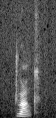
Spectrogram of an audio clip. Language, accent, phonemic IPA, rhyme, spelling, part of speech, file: English, US, /dɹʌŋk/, -ʌŋk, drunk, adjective / adverb / noun / verb, En-us-drunk.ogg
- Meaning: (adjective) 1. Intoxicated as a result of excessive alcohol consumption, usually by drinking alcoholic beverages 2. Habitually or frequently in a state of intoxication 3. Elated or emboldened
